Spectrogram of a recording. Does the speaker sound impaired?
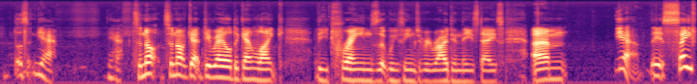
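No.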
